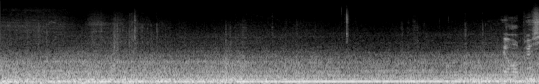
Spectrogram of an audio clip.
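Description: A 2003 Porsche Boxster S (986) on an open road, its engine droning steadily and loudly from inside the car with a held pitch that rises slightly partway through, with wind and road noise around it.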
